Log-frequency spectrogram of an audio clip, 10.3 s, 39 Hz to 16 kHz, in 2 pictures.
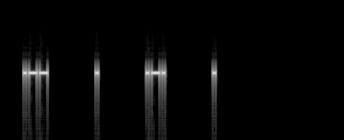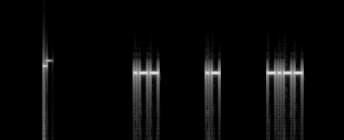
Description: Morse code, heard as a keyed tone, about 30 wpm, spaced as for 10 wpm, 700 Hz. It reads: WERE WAY
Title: 6x Character Spacing - Top 100 Words - 30wpm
